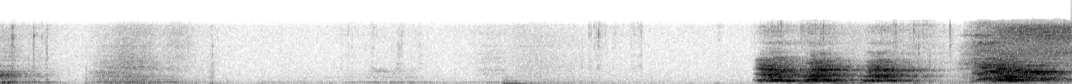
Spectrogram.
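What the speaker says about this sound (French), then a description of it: "Excusez-moi pour les chiens." Dogs bark indoors, a few faint yaps early on, then a louder burst of several close barks near the end, with quiet stretches between.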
